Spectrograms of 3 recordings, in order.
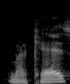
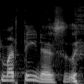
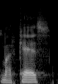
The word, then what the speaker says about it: Marques: He is the guy who, you know, Marques is the one who Did I pronounce his name right? MKBHD, yeah. Mark Marques is his name cuz I always have a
